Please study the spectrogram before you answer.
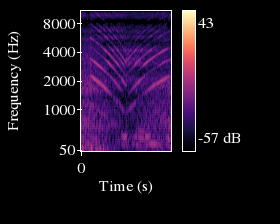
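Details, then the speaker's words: PS4, up-to-date software, clean unscratched disc inserted: thin whirring tone sweeps down and back up as the drive hunts for speed, never settling; disc not read, fixed by cleaning the dirty laser lens. "trying to spin but for some reason um it's not being read so it can't spin up to the appropriate speed"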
